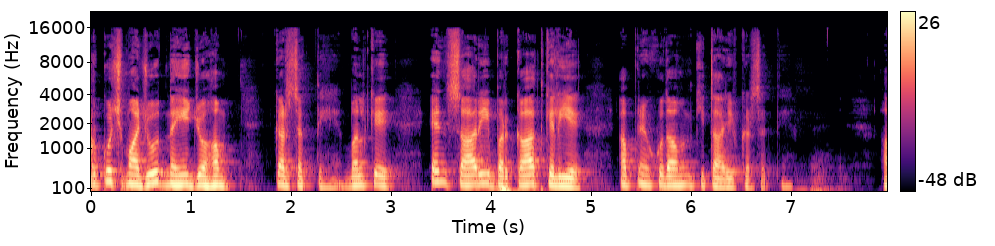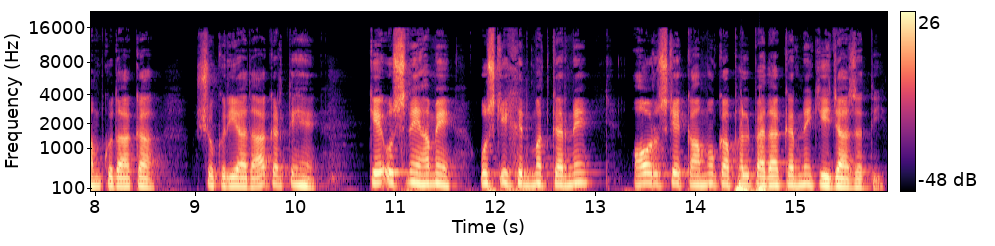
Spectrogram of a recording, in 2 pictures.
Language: Urdu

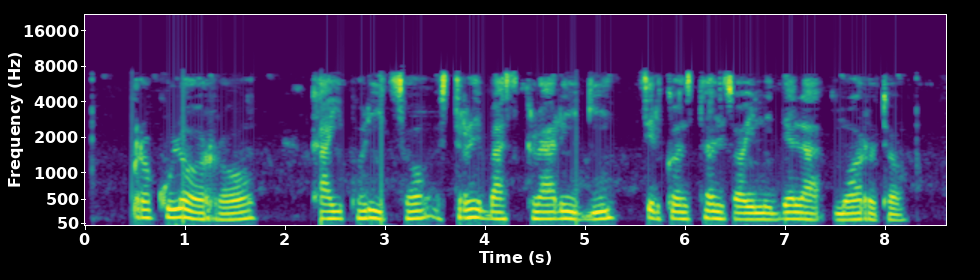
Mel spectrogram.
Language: Esperanto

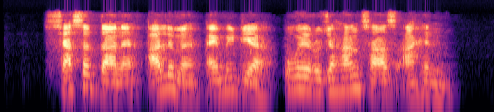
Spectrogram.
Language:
Sindhi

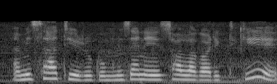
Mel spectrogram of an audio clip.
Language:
Nepali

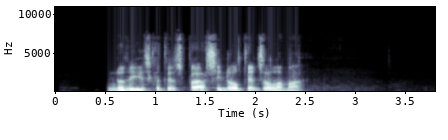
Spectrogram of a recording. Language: Catalan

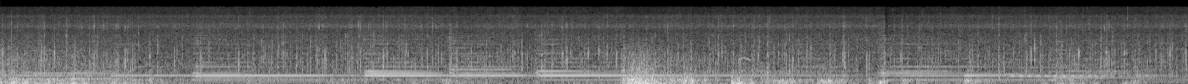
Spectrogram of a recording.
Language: Filipino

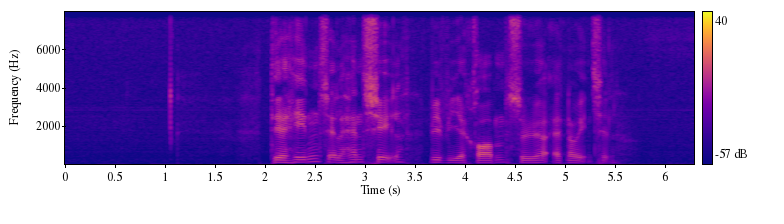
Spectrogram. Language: Danish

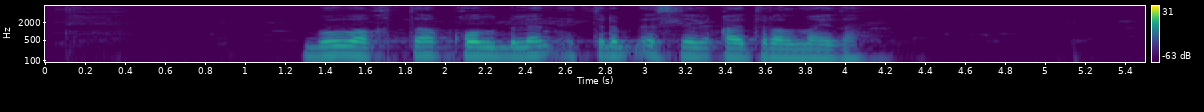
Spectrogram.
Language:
Uyghur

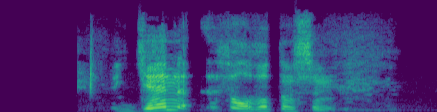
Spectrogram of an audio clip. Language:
Kabyle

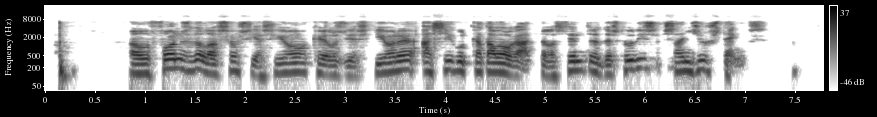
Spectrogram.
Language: Catalan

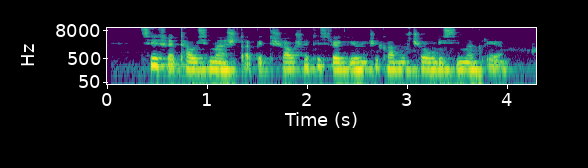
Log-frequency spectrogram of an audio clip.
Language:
Georgian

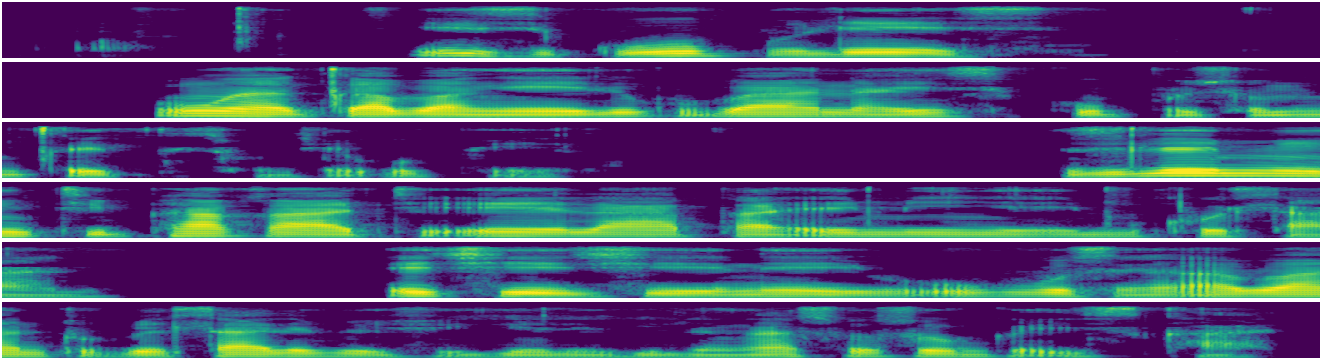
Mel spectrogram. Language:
North Ndebele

